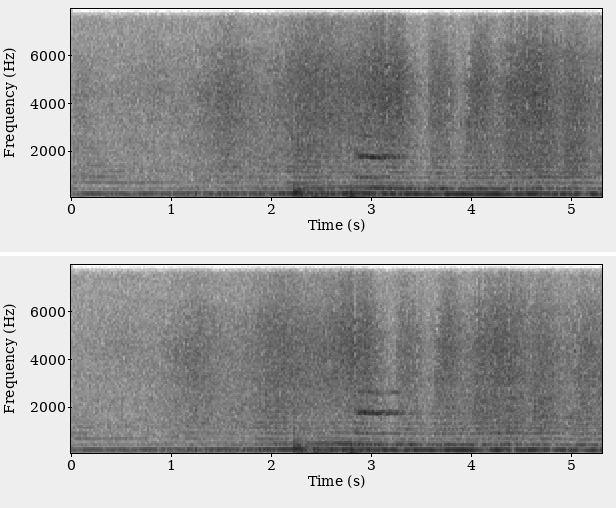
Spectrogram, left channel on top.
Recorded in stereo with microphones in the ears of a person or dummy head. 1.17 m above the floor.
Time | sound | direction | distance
2.2 | a cat meowing | 30° right (ahead or behind) | 6.5 m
